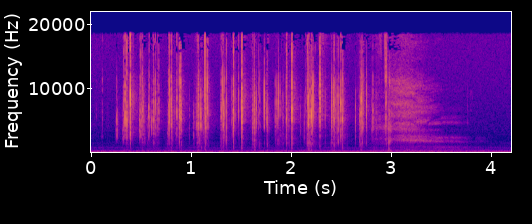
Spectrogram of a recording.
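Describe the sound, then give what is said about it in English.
Crackling plastic packaging handled and slid out of an envelope: a dense run of sharp crinkles and crunches that fades into a softer, hissy rustle near the end. “What's that crackling plastic sound you hear?”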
